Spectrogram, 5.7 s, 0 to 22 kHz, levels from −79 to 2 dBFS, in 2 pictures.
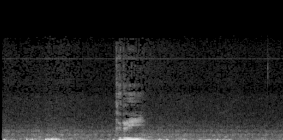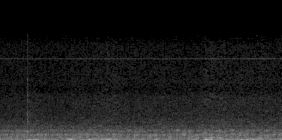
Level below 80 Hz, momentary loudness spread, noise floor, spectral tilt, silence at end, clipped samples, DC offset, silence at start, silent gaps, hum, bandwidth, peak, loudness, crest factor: -38 dBFS; 25 LU; -40 dBFS; -7 dB/octave; 0 s; under 0.1%; under 0.1%; 0.05 s; none; none; 15 kHz; -2 dBFS; -20 LUFS; 22 dB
